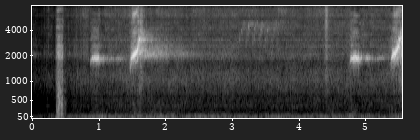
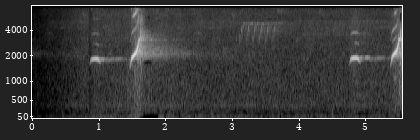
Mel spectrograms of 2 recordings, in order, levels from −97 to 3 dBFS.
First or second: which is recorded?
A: second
